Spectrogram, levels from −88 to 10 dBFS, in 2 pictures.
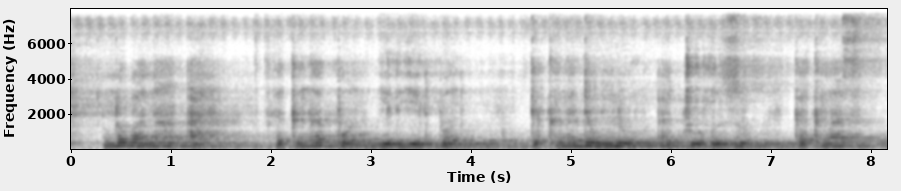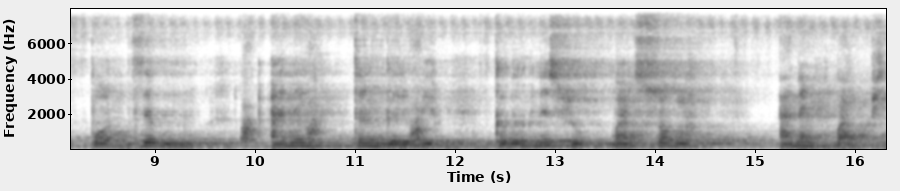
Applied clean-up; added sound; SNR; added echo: neural separator model SepFormer DNS4.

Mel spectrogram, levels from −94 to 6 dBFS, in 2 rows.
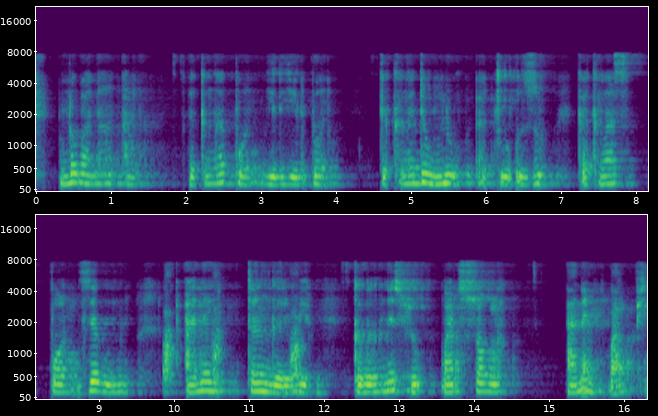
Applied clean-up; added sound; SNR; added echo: neural mask model DeepFilterNet 3.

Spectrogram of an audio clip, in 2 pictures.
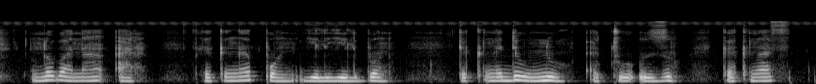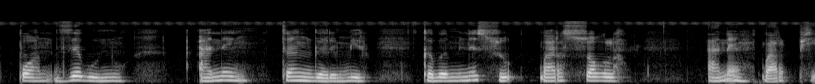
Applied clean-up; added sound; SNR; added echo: none; none; none; none.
